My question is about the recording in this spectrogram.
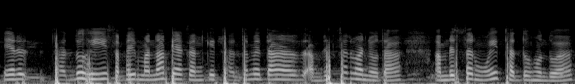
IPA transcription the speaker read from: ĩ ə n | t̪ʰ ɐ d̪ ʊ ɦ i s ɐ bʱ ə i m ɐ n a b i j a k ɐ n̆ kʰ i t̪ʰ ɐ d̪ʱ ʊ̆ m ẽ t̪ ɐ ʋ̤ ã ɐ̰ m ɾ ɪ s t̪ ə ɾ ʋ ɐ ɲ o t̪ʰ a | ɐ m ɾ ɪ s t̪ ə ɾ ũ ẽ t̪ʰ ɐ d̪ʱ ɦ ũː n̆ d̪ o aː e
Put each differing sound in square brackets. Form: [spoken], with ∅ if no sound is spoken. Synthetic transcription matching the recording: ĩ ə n | t̪ʰ ɐ d̪ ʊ ɦ i s ɐ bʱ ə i m ɐ n a [p] i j a k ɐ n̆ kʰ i t̪ʰ ɐ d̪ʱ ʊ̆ m ẽ t̪ ɐ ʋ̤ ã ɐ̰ m ɾ ɪ s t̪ ə ɾ ʋ ɐ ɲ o t̪ʰ a | ɐ m ɾ ɪ s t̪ ə ɾ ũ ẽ t̪ʰ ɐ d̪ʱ ɦ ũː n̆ d̪ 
